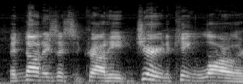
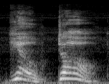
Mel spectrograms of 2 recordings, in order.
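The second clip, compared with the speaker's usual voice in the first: street slang greeting; 5 semitones higher than usual. Retold or imitated. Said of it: "and he goes".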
